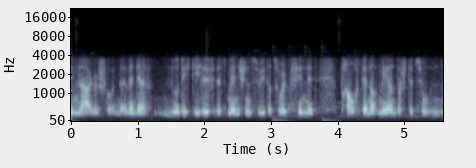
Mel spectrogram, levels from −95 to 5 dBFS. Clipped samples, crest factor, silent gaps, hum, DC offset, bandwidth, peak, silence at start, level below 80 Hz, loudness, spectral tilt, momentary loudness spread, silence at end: under 0.1%; 18 dB; none; none; under 0.1%; 3.9 kHz; -6 dBFS; 0 s; -66 dBFS; -24 LUFS; -7 dB/octave; 8 LU; 0 s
